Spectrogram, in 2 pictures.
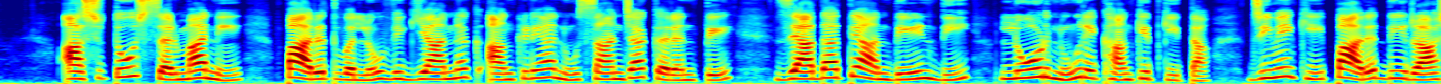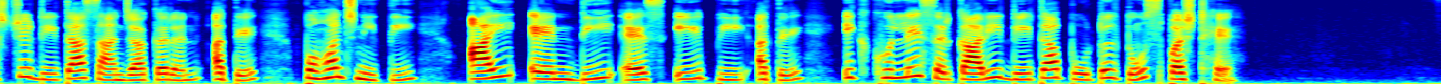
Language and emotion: Punjabi, neutral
